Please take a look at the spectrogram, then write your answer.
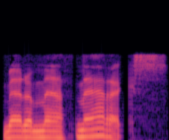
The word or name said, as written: metamathematics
